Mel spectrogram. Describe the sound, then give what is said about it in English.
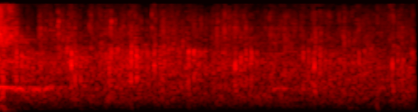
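A church audience claps their hands during a morning service, a soft, steady wash of many hands clapping together that holds evenly throughout without any clear break. “Come on, clap your hands this morning.”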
